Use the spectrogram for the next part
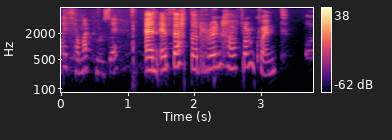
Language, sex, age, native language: Icelandic, male, 12, Icelandic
